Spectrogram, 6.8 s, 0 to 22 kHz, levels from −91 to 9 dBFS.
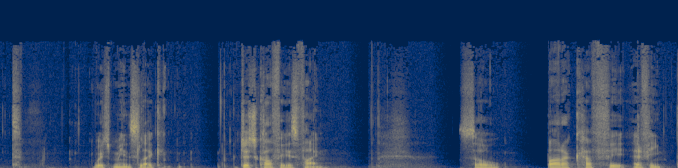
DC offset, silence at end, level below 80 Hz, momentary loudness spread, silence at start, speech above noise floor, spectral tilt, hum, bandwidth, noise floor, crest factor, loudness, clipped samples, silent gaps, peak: under 0.1%; 0.2 s; -44 dBFS; 23 LU; 0.1 s; 34 dB; -4.5 dB/octave; none; 17 kHz; -56 dBFS; 22 dB; -23 LUFS; under 0.1%; none; -2 dBFS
